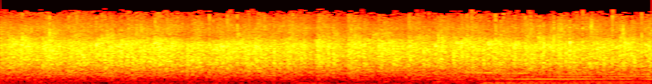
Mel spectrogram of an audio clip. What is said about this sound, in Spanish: Un fuerte aplauso para aquí los compañeros de la mesa.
